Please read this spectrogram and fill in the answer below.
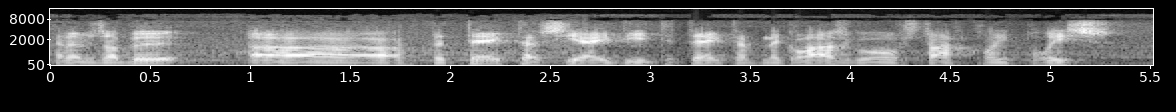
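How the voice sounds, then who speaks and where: With a central Scottish accent, a man talks at a moderate pace and medium pitch, with ordinary pitch variation and noticeable background noise. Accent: Scottish (central Scotland). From Scotland, Stirling. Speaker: sim racing league commentator. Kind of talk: live commentary; casual chat.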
